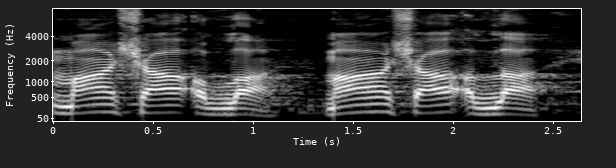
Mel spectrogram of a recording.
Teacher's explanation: شین جو ہے منہ میں آواز پھیل جاتی ہے · Term: مد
